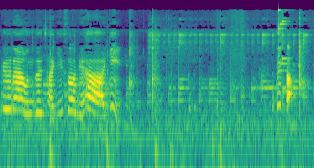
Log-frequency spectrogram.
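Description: A young woman's voice speaking brightly in Korean for about two seconds, then a short variety-show music cue with quick stepping notes and a few clicks.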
